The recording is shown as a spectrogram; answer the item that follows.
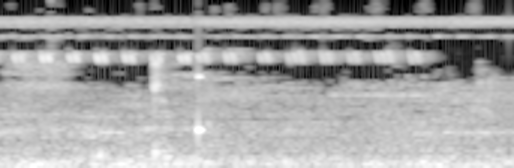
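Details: At night in a garden, a cricket chirps in rapid, evenly spaced high pulses in short trains over a faint hiss and soft rumble of a cool wind under a cloudy sky after hot days.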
